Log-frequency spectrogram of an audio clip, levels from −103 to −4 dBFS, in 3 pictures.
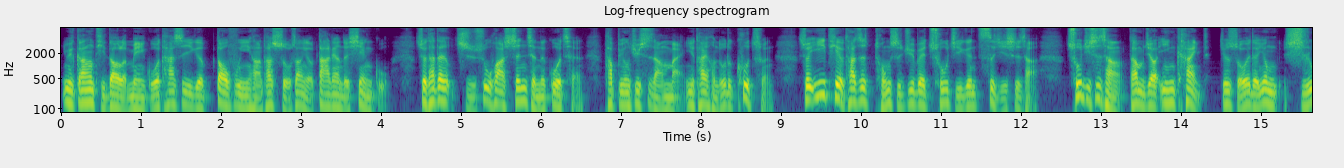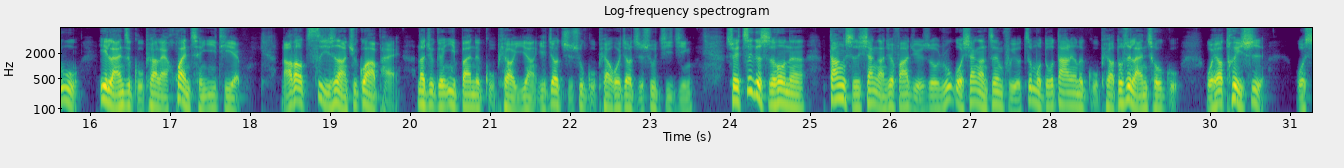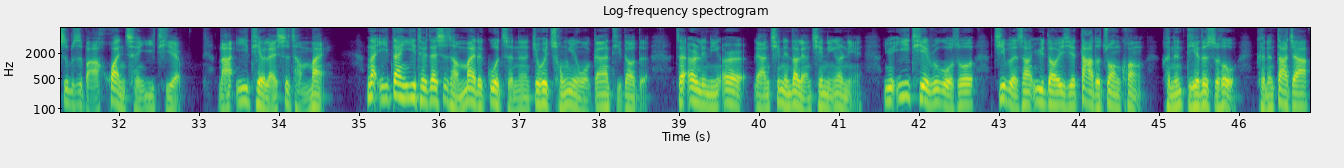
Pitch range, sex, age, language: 100-130 Hz, male, 50-69, Chinese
